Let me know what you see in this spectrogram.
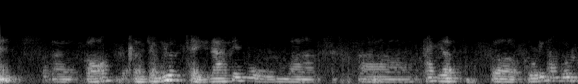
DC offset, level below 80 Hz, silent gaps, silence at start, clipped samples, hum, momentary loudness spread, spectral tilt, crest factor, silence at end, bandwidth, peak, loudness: under 0.1%; -50 dBFS; none; 0 s; under 0.1%; none; 12 LU; -13 dB/octave; 20 dB; 0 s; 4 kHz; -4 dBFS; -25 LUFS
